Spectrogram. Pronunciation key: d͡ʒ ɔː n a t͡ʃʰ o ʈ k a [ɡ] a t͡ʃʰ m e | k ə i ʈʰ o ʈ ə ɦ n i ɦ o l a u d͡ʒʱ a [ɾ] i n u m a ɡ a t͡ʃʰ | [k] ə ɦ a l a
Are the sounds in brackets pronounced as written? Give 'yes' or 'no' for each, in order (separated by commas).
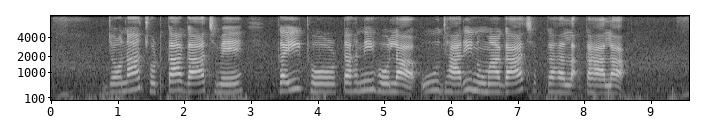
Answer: yes, yes, yes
